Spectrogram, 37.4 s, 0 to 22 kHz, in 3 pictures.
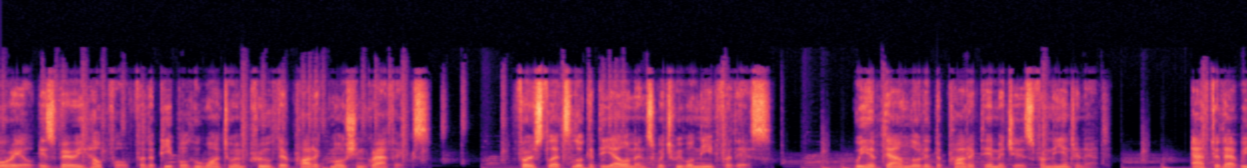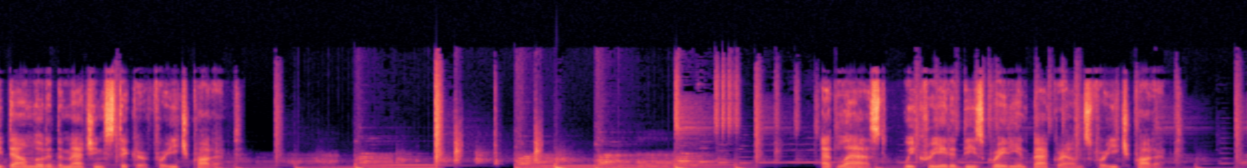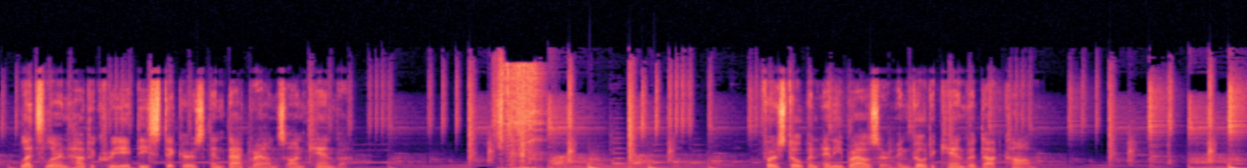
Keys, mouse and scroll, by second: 4.0-5.1 drag, 32.8 click.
